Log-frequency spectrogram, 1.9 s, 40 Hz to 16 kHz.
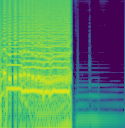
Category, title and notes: Sound effects > Electronic / Design
Optical Theremin 6 Osc dry-060
Alien, Analog, Bass, Digital, DIY, Dub, Electro, Electronic, Experimental, FX, Glitch, Glitchy, Handmadeelectronic, Infiltrator, Instrument, Noise, noisey, Optical, Otherworldly, Robot, Robotic, Sci-fi, Scifi, SFX, Spacey, Sweep, Synth, Theremin, Theremins, Trippy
